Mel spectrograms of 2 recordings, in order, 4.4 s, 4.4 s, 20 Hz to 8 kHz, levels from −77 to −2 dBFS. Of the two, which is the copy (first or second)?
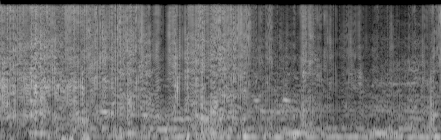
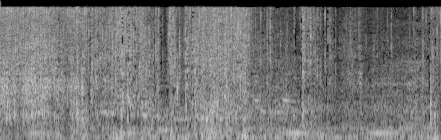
first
